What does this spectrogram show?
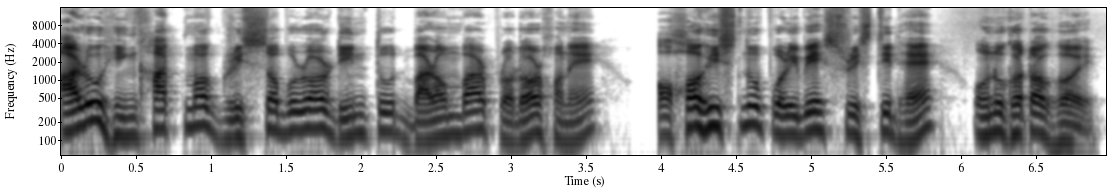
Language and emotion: Assamese, neutral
